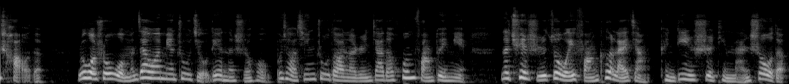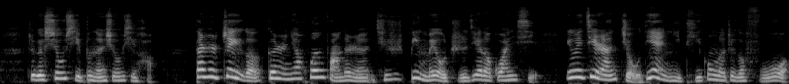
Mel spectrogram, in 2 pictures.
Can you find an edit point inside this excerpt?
no; 0 cuts

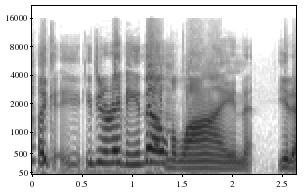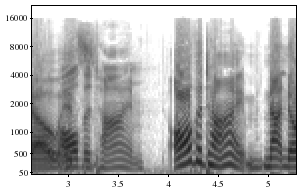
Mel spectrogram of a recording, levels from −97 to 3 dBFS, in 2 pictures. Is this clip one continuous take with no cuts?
no; 1 cut; at 1.3 s

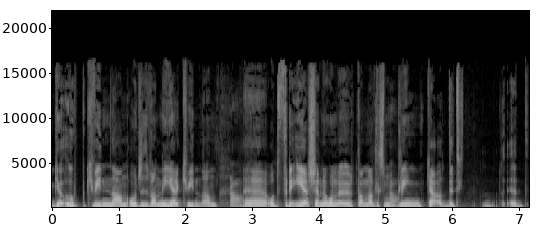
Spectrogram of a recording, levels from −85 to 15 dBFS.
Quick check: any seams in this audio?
no; 0 cuts

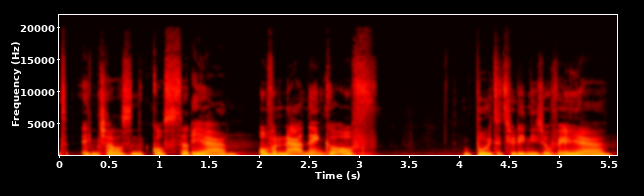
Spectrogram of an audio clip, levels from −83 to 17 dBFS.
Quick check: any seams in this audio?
yes; 1 cut; at 1.3 s

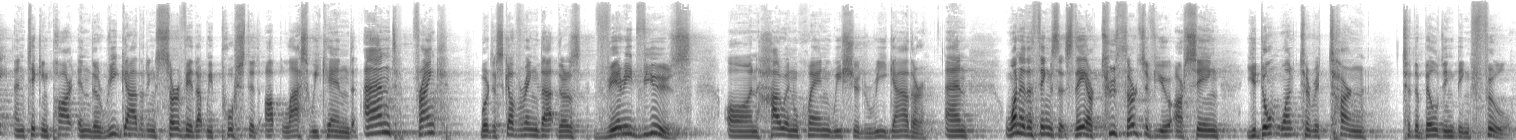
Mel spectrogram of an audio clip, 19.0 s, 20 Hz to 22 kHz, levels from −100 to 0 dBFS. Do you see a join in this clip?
yes; 1 cut; at 4.5 s

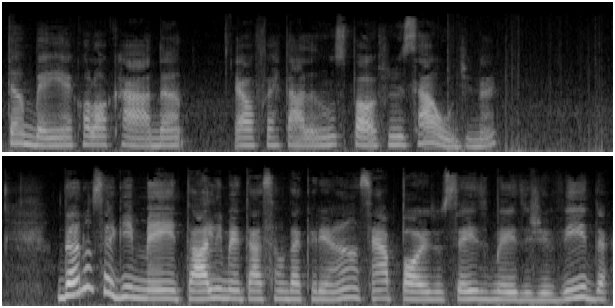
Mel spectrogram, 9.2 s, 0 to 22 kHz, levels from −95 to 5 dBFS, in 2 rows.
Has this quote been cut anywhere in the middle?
yes; 1 cut; at 7.4 s

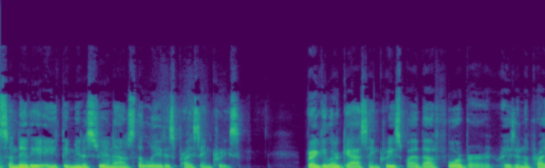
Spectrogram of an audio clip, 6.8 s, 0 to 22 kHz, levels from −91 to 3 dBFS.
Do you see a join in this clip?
no; 0 cuts

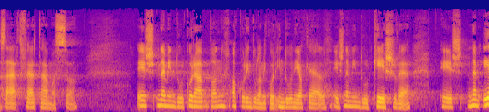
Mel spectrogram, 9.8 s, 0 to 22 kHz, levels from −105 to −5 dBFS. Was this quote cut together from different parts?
yes; 1 cut; at 2.7 s

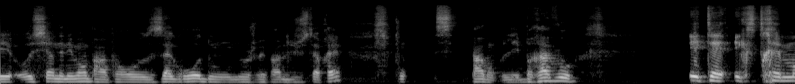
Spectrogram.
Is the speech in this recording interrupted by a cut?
yes; 1 cut; at 3.9 s

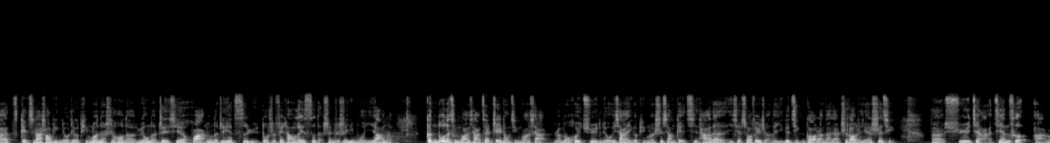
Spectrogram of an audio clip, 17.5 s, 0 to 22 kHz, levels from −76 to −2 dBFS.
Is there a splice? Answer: yes; 2 cuts; at 7.0 s, 15.4 s

